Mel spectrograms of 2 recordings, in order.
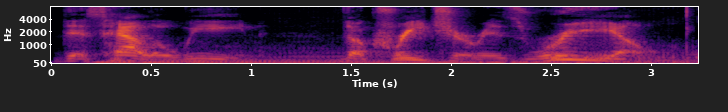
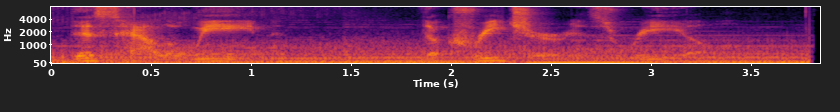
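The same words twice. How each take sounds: First: It is said with more energy. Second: It is said with less energy.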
